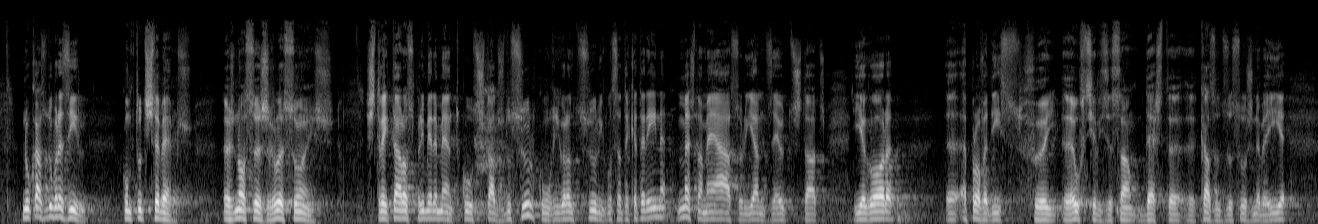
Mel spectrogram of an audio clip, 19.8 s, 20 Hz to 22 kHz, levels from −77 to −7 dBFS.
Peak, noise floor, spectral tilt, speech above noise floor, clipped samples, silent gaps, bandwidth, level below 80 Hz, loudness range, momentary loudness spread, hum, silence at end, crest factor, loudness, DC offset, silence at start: -6 dBFS; -50 dBFS; -5 dB/octave; 25 dB; under 0.1%; none; 15.5 kHz; -62 dBFS; 5 LU; 12 LU; none; 0.1 s; 20 dB; -25 LUFS; under 0.1%; 0.1 s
